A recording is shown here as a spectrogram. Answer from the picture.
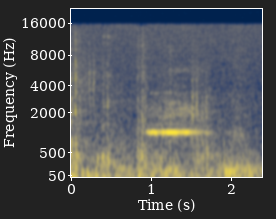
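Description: Near silence: room tone with a few faint clicks and knocks, and a faint steady tone lasting under a second in the middle.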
